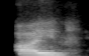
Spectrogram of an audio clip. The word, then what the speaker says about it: ع: Ain.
